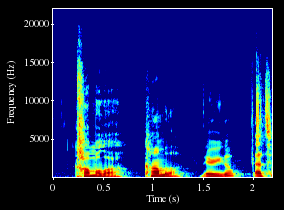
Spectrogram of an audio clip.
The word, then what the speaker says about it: Kamala: say her name and it's comma like a comma la la Kamala Kamala there you go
